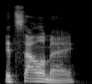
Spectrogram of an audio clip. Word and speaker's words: Salome: by the way, I'm not correcting you. It's just you're pronouncing it the way they pronounce in the movie. It's Salome. – Salome. – That's how you say it.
